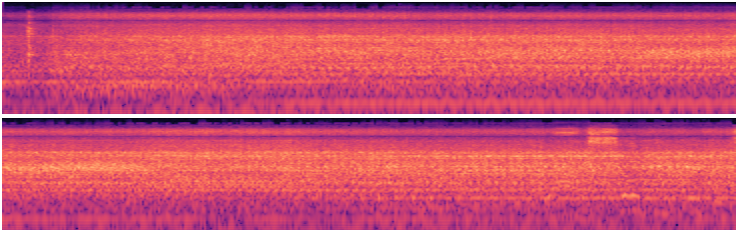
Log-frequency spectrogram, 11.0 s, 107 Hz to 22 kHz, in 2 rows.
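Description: The engine of a neglected 70-foot luxury yacht runs in its engine room. A loud, steady, low rumble with a continuous mechanical drone holds unchanged throughout, close up.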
